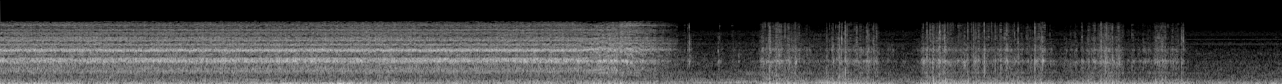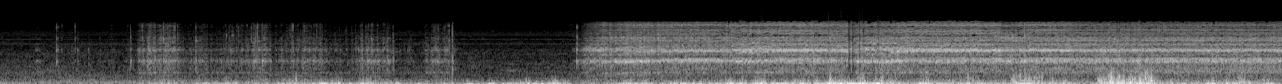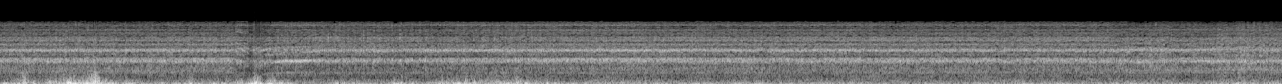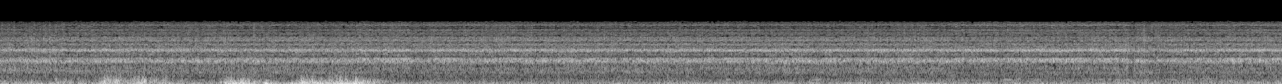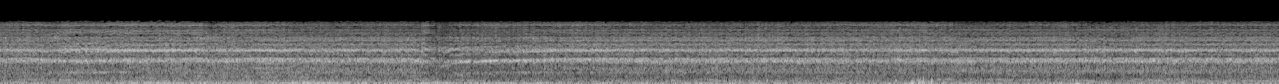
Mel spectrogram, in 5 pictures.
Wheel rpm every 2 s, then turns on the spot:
160, 160, 160, 40, 20, 20, 0, 20, 20, 90, 160, 160, 160, 160, 150, 160, 160, 160, 160, 160, 160, 160, 160, 160, 160, 160, 160, 160, 160, 160, 160, 160.
8-12 14-18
